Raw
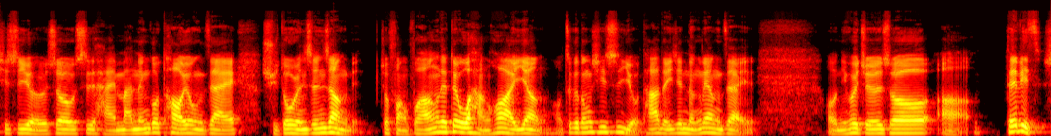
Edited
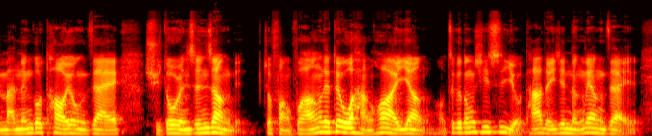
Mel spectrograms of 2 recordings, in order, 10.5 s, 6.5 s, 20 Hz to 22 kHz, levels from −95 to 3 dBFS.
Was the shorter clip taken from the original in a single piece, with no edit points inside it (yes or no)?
yes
